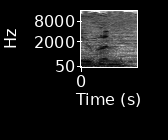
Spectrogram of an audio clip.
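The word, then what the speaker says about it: Nehwon: Lankhmar and Nuwan, I think is how you say it, Nuwan, and that is a box set you can get.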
